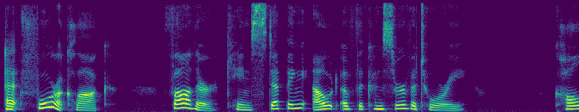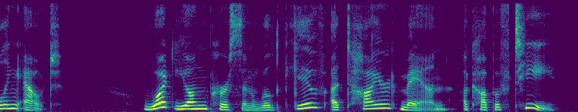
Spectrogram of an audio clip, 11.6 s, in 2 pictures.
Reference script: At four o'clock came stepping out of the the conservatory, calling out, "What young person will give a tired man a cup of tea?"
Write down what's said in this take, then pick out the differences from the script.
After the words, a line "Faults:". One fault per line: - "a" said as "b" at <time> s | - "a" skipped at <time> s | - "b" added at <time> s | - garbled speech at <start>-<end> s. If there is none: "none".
At four o'clock father came stepping out of the conservatory, calling out, "What young person will give a tired man a cup of tea?"
Faults:
- "father" added at 1.6 s
- "the" skipped at 3.7 s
